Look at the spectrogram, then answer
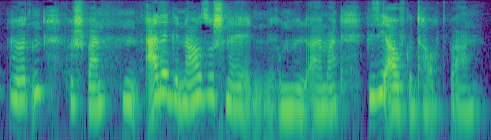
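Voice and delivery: plain reading voice

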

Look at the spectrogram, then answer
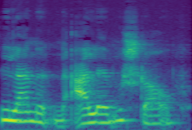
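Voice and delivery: ordinary delivery

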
